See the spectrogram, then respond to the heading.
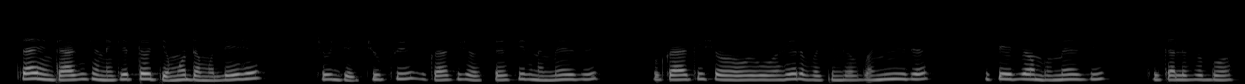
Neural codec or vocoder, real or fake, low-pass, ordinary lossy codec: none; real; 3.6 kHz; none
